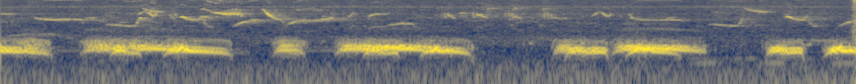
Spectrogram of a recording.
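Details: Spotted dove, a decoy bird luring an aggressive wild dove, giving loud, low, husky coos in uneven phrases of short and drawn-out notes, while other birds chirp faintly overhead.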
